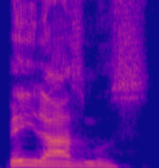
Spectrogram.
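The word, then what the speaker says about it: peirasmos (πειρασμός): Então, os caracteres gregos, mas não se preocupe quando você estiver revendo durante a semana, entre parênteses está a pronúncia peirasmos, que pode ser provação e tentação.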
